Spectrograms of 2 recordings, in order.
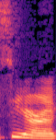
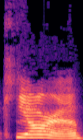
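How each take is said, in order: First: The name begins with an S sound. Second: The name begins with a K sound. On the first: The speaker calls it wrong. "not Sierra" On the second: The speaker calls it right. "it's Kiara"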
